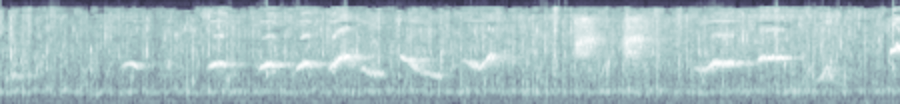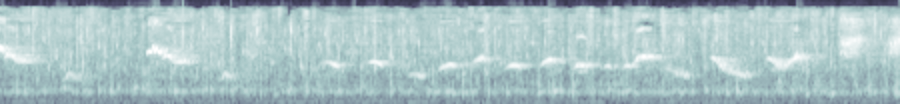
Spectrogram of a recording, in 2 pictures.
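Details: White-rumped shama song for a therapy recording with flowing water: dense, rapid, varied whistles and chattering notes, sharply rising and falling, delivered almost without pause over a continuous water background.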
